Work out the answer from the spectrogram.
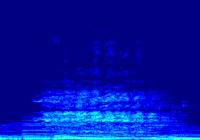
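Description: A horse neighs in one sustained, loud whinny that lasts about two seconds, with no voices.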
